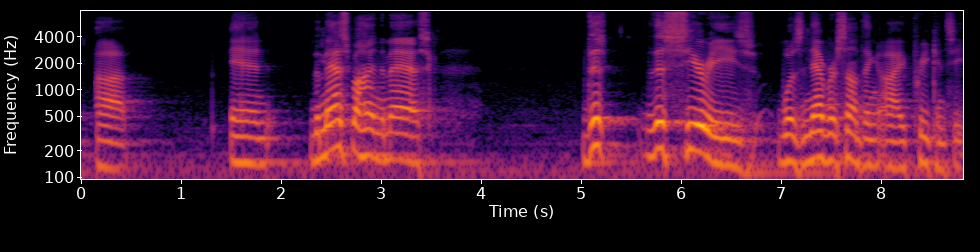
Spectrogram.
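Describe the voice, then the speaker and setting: A fairly high-pitched man's voice, dark and mellow in tone, with audible room echo. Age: 60s. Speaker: artist. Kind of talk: interview. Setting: art gallery. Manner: rambling, conversational.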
